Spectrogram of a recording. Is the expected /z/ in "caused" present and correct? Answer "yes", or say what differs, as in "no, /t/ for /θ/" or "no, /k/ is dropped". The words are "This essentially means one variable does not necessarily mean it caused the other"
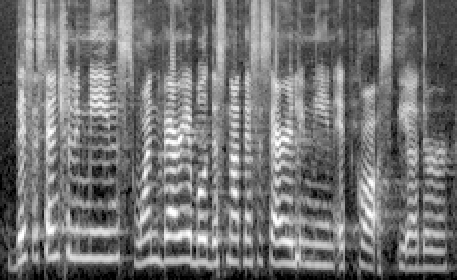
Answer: no, /s/ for /z/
